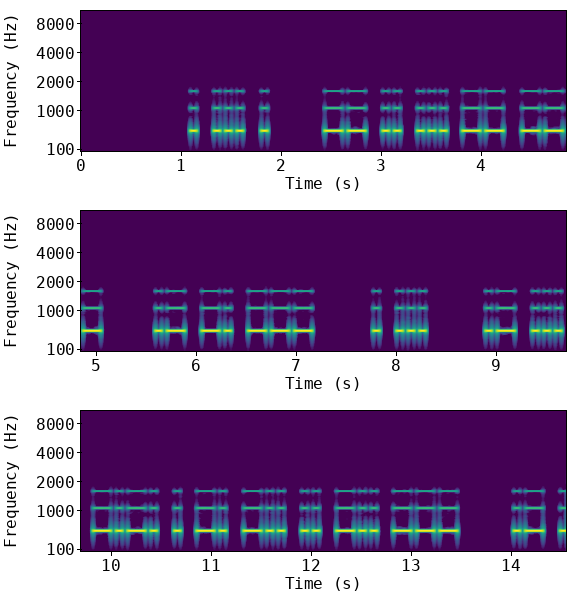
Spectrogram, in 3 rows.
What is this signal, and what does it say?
Morse code, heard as a keyed tone, hand-sent with a paddle, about 21 wpm, 530 Hz. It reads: ESE MISMO ANO ES ASCENDIDO …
